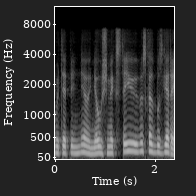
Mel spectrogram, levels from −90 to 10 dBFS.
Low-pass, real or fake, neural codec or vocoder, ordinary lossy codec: 7.2 kHz; fake; codec, 16 kHz, 0.3 kbps, FocalCodec; AAC, 64 kbps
